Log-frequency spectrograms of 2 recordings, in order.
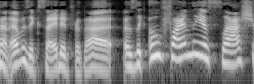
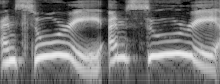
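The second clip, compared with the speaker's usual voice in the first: very slow, high, put-on Canadian accent; 8 semitones higher than usual. Imitating a movie character's line by the seaside: imitating a forced Canadian accent. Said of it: "that sounds like you're trying to sound Canadian".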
